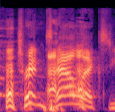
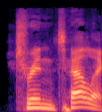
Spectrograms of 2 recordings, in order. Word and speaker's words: Trintellix: I took some beta blockers, a couple of Trintellixes. – Trintellix, you bastard. Say it right. – What's it called? Sorry. – Trintellix.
